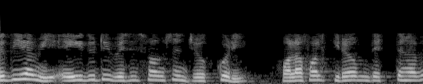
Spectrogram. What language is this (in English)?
Bangla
